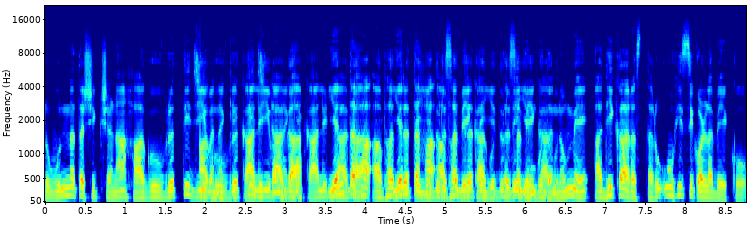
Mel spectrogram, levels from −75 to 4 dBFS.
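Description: Just after "ಉನ್ನತ ಶಿಕ್ಷಣ ಹಾಗೂ", at 1.94 s, a doubled audio track begins and runs to 6.44 s. A second full-band copy of the speech trails the first by roughly 0.7 s at about the same level, so every phrase is heard again over the next, with no reverb tail or room colour. It cuts in and out abruptly. The likely cause is a second, slower capture path or misaligned edit. On a spectrogram, identical harmonic patterns repeat 0.7 s apart, and the waveform thickens sharply where the copy starts and thins sharply where it stops.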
